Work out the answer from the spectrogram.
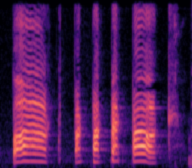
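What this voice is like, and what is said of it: Clucking chicken impression. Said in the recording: “doing a chicken impression”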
